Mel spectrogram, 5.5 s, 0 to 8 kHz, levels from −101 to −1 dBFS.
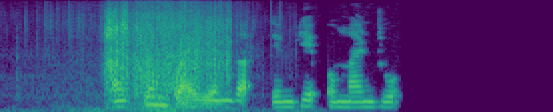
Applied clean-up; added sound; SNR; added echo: none; Bicycle; 3 dB; none.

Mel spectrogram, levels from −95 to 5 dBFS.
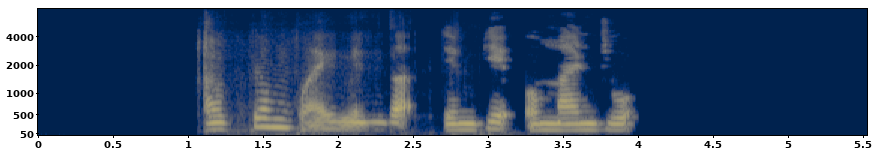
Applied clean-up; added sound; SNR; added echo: neural mask model DeepFilterNet 3.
